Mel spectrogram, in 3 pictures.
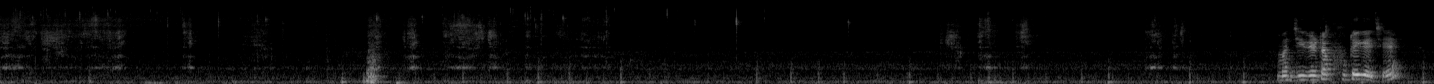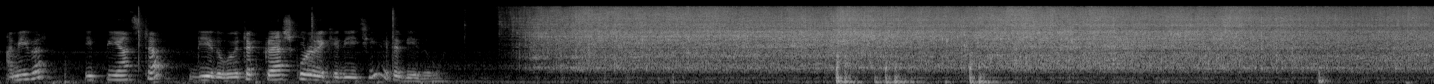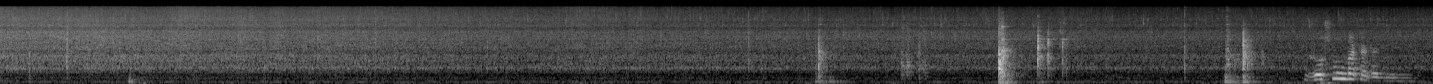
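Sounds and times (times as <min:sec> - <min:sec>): spatula knocking and scraping: 0:00.0 - 0:06.6, 0:09.0 - 0:12.6
onion sizzling in hot oil: 0:00.0 - 0:14.6, 0:19.3 - 0:43.0.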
